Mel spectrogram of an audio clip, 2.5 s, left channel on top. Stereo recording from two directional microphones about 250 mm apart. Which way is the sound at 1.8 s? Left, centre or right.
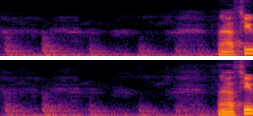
Right.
